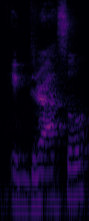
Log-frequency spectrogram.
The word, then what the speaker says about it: Yggdrasil: world tree endorsement star yggdrasil or igrasso depending on how you pronounce or say it this is what's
